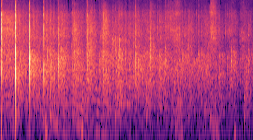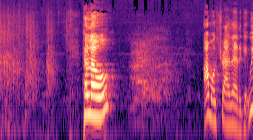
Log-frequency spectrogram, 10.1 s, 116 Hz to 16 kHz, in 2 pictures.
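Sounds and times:
audience clapping: 0.0s - 6.4s
speech: 6.8s - 7.3s, 9.3s - 10.1s.

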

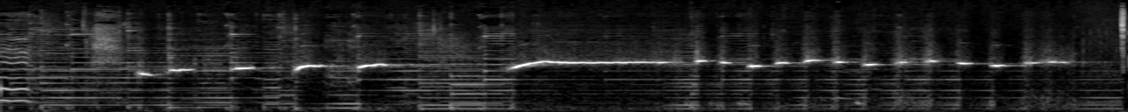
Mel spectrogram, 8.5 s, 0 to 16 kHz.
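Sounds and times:
soft rhythmic accompaniment: 0.0s - 8.4s
person whistling a melodic tune: 1.0s - 3.0s, 3.8s - 8.2s.

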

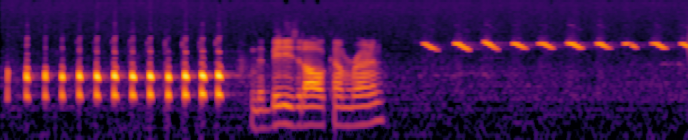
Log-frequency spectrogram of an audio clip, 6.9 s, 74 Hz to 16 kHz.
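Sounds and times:
hen clucking: 0.0s - 2.4s
speech: 2.7s - 3.9s.

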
